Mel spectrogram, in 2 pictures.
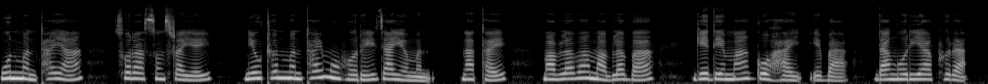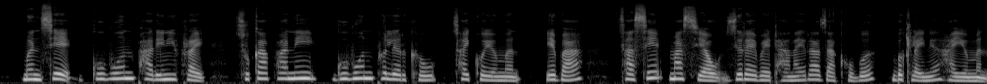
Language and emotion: Bodo, neutral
